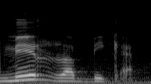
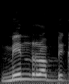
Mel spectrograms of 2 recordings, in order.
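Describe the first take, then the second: First: The n merges into a doubled r. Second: The n is pronounced clearly before the r. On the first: "এখানে উচ্চারণ কি হবে?" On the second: "মিন রব্বিকা হওয়া উচিত"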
